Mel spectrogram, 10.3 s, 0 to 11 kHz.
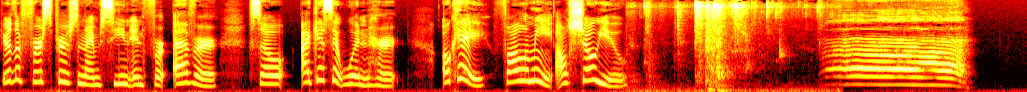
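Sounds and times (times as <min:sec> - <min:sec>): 
speech: 0:00.0 - 0:06.6, 0:08.3 - 0:09.8
water splashing: 0:06.3 - 0:08.4
person crying out: 0:08.2 - 0:09.8.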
